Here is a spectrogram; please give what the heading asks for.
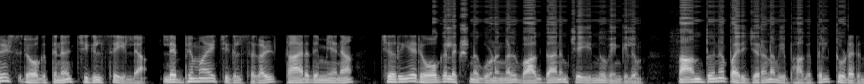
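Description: From 4.33 to 8.48 s, imaging from sample-and-hold upsampling adds a metallic fizz that tracks the speech: a mirrored spectrum at 4 to 8 kHz, about -17 dB, which fits an 8 kHz original rate.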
